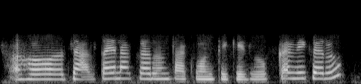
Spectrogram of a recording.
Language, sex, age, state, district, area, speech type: Marathi, female, 18-30, Maharashtra, Buldhana, rural, conversation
